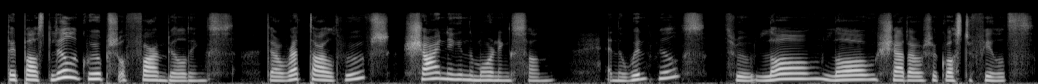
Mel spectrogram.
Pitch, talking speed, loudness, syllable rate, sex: 215 Hz, 150 wpm, -18 LUFS, 3.9 syllables/s, female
